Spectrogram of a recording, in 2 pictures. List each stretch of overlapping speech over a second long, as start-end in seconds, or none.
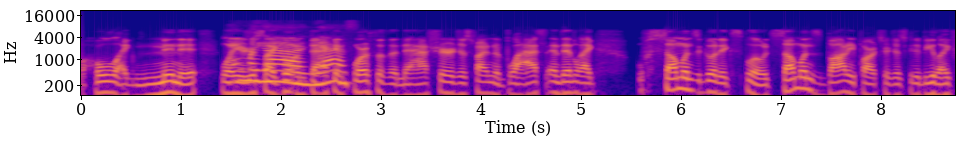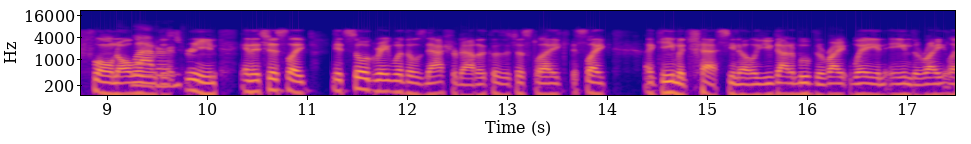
1.4-2.8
